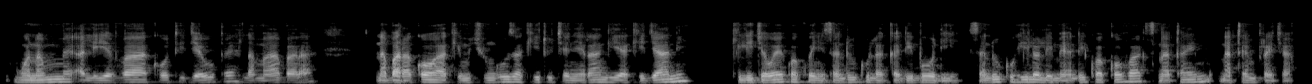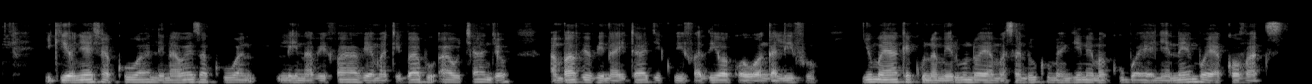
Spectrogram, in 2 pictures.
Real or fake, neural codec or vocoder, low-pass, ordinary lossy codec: real; none; 7.2 kHz; Opus, 24 kbps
